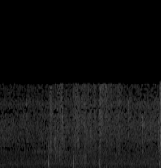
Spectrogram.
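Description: Footsteps tread slowly on pavement.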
